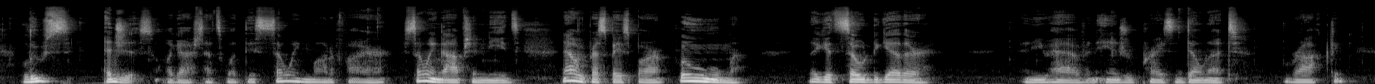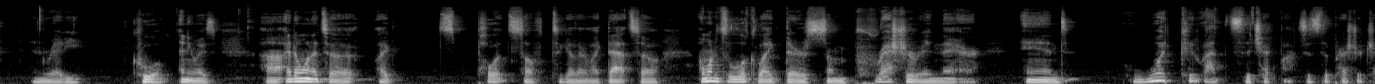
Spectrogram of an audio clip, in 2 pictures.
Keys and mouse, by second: 0.6 shift+middle click, 1.0 middle click, 1.6 Tab, 3.6 click, 4.7 shift+middle drag, 5.1 middle drag, 5.6 space, 6.7-10.2 middle drag, 10.4 middle click, 11.7 click, 12.5 middle click, 12.9 middle click, 13.5 middle click, 13.9 middle click, 14.3-14.9 middle drag, 15.2 space, 16.1 click, 16.8 space, 17.2 middle click, 18.6 middle click, 25.7 click.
